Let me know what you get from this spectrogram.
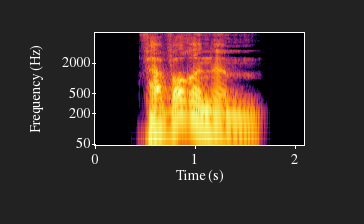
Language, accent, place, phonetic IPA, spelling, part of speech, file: German, Germany, Berlin, [fɛɐ̯ˈvɔʁənəm], verworrenem, adjective, De-verworrenem.ogg
- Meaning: strong dative masculine/neuter singular of verworren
